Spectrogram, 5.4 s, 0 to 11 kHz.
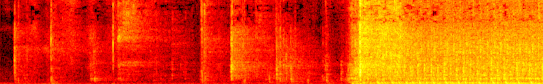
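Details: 2016 Kawasaki KX450F four-stroke after new bottom end, clutch cover, kickstarter, air filter, spark plug and valve clearance check: a few dull thumps, then it fires into a strong, even thumping idle with no knocking or rattle.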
